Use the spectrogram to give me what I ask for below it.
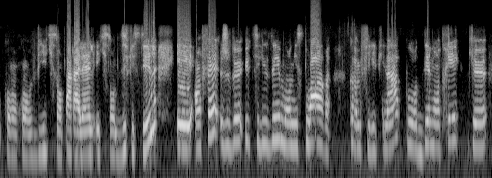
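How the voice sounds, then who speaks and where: Une femme originaire des Philippines, candidate municipale, répond en entrevue avec sérieux et beaucoup d'hésitations. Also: female voice, medium pitch, no echo, poor audio. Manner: earnest, hesitant with many fillers and restarts. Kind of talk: interview answers.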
